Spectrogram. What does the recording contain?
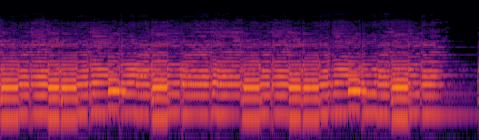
Sarangi is a traditional instrument held upright and bowed across. Ambient/Sympathetic Stings to give a natural reverb.
From the Dhol Foundation Archive - Enjoy
Bow, Bowed, Indian, Sarangi, Skin, String, Tuned, Violin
